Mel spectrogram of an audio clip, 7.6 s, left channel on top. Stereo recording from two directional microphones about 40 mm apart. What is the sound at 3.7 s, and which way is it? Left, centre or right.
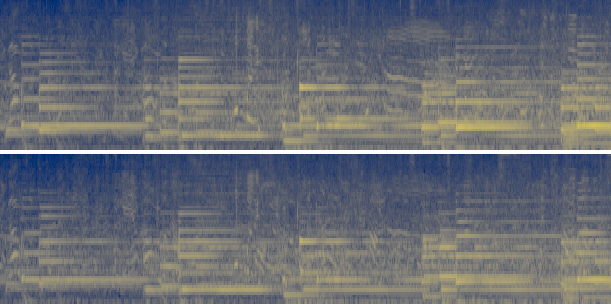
Music, left.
